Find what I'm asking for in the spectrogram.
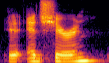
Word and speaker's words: Sheeran: Ed Schran. – Ed Schran. It turned into Schran. Last time it was Sheeran. – Sheeran. – Ed Sheeran. – Sheeran. – Not Sheeran. No idea. Ed Sheeran.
